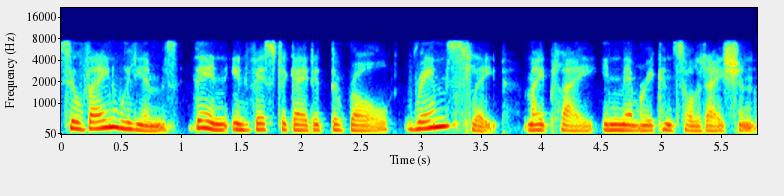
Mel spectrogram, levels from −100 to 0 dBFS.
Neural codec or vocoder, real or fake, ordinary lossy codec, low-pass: none; real; Opus, 24 kbps; 7.2 kHz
